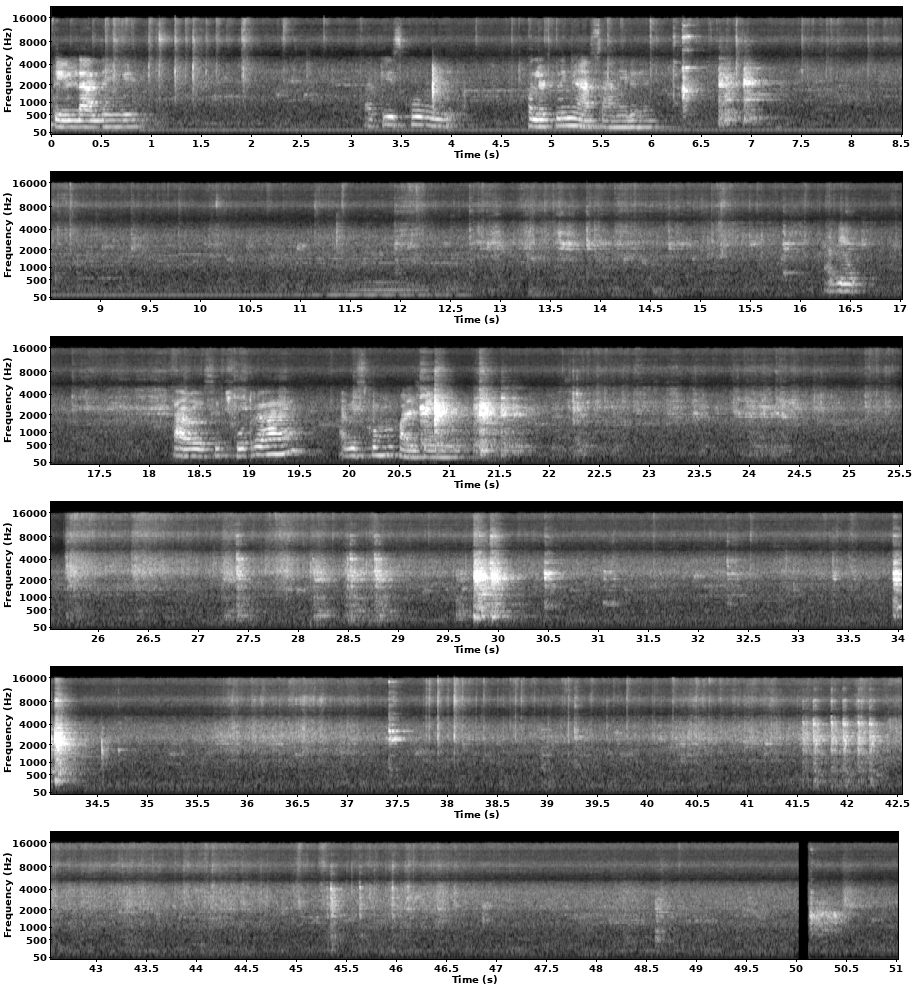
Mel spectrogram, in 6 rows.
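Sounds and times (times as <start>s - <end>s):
batter sizzling on griddle: 0.0s - 51.0s
metal spoon scraping griddle: 11.2s - 16.6s, 17.2s - 18.4s, 20.6s - 31.3s, 39.0s - 46.7s.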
